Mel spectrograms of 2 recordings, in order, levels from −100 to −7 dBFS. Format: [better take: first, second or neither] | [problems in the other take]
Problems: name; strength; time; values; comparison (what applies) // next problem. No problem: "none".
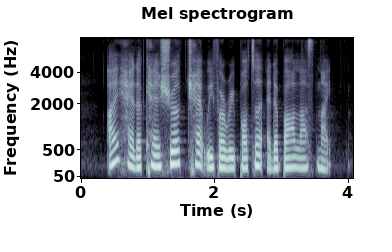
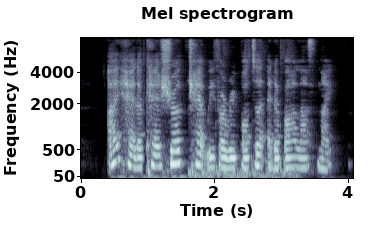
first | noise reduction (classical method WPE with log-MMSE)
